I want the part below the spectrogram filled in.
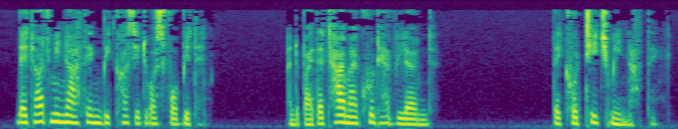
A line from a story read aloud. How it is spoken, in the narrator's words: She said more calmly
